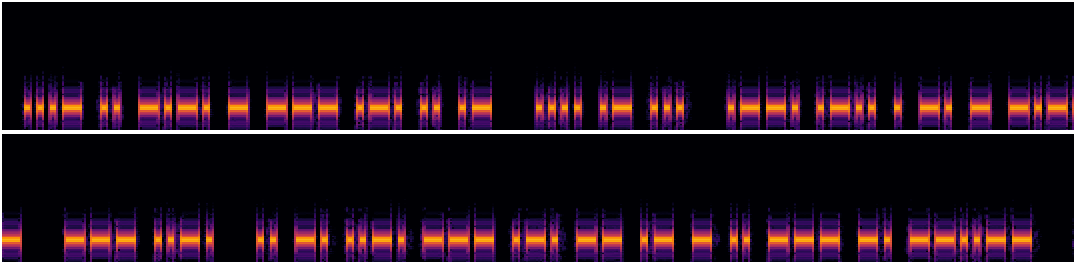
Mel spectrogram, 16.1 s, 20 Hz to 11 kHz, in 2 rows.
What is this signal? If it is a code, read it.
Morse code, heard as a keyed tone, about 25 wpm, 600 Hz. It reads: VICTORIA HAS PLENTY OF INFORMATION,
